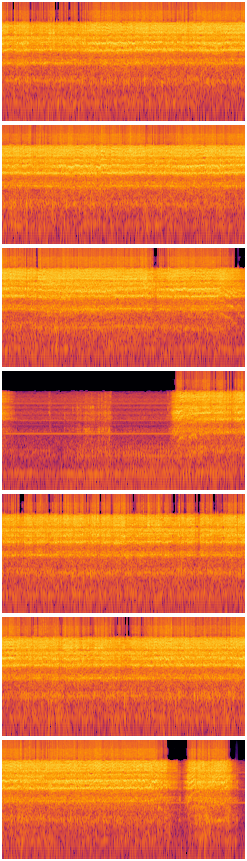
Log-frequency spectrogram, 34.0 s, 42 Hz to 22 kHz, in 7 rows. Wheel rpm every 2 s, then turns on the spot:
230, 220, 230, 220, 230, 220, 220, 30, 10, 190, 240, 230, 230, 230, 230, 220, 120.
none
